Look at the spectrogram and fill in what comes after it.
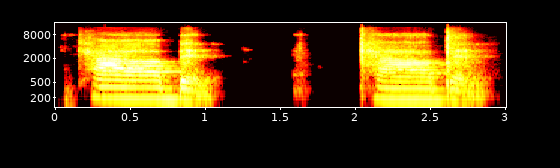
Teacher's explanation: my lips come together for the B in the middle of the word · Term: B sound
